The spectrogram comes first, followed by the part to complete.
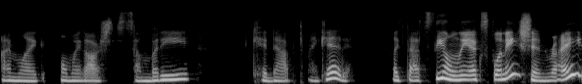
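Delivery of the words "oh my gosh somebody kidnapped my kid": put-on panicked, frantic delivery. Retelling the moment a four-year-old son went missing: imitating own panicked words. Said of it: "so panicked".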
